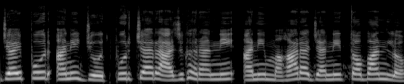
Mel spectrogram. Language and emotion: Goan Konkani, neutral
